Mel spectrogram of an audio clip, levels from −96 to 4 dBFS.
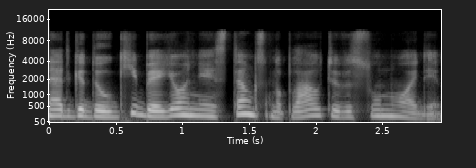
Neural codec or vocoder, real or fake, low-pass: codec, 24 kHz, 1.2 kbps, DualCodec; fake; 10.8 kHz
